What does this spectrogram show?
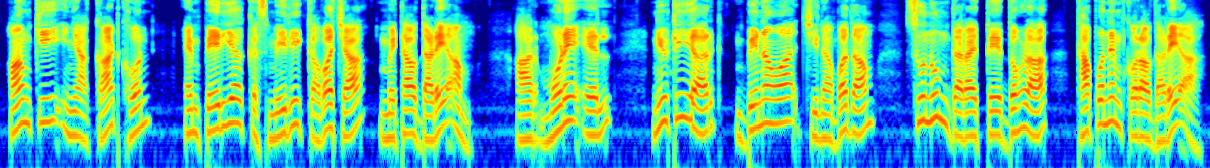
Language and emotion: Santali, neutral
